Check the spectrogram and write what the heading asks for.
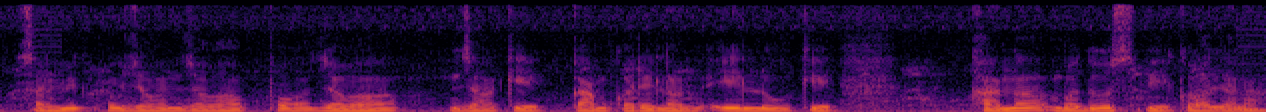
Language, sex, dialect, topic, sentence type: Bhojpuri, male, Southern / Standard, agriculture, statement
